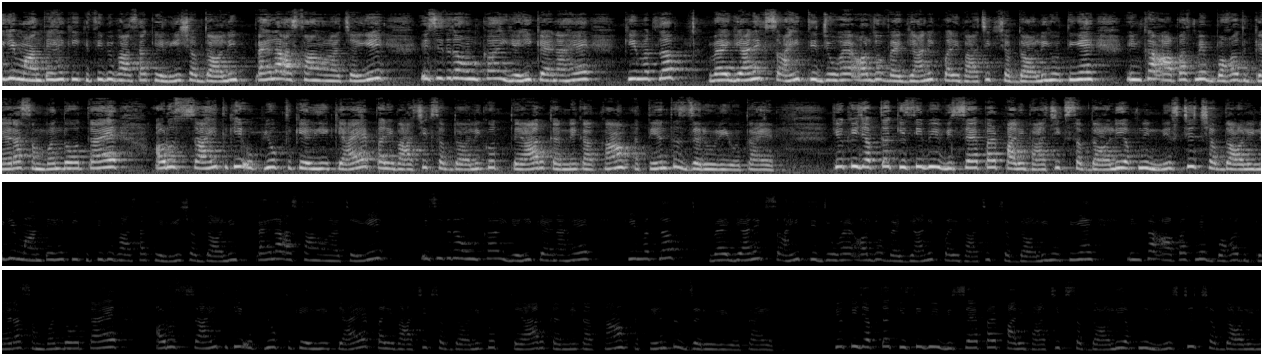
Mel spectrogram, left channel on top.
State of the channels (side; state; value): right; quieter; 32.5 dB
